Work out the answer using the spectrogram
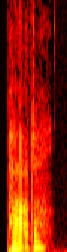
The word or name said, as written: parther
